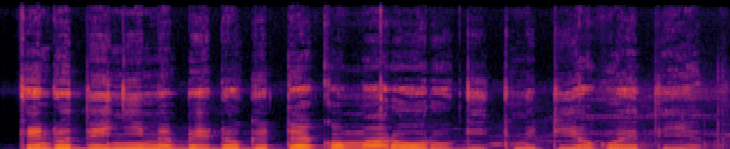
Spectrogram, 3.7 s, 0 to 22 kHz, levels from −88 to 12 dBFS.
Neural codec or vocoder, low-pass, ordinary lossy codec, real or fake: none; none; none; real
